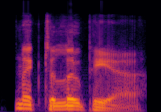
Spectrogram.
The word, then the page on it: Nyctalopia: British English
